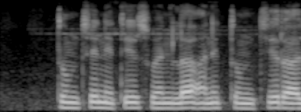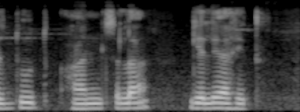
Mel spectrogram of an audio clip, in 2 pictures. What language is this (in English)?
Marathi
